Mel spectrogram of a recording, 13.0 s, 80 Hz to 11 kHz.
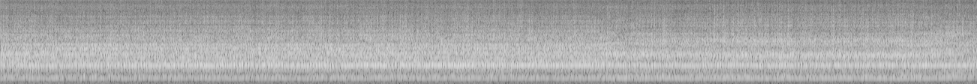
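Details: Haval (Hover) H3: steady engine run with a constant mid-pitched hum riding over it; owner suspects the power steering pump whining, not confirmed.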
